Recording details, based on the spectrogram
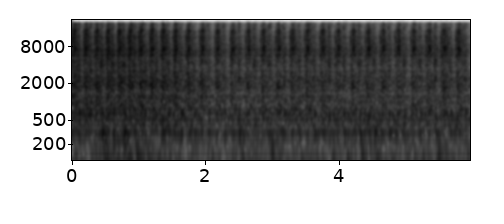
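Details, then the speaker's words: Chinese-built true mini diesel engine under test, now running rather properly: fast light even clatter around three beats a second with buzzy top end, running steadily on its own; normal running. "And yes, I got the engine running, and it's running rather properly."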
